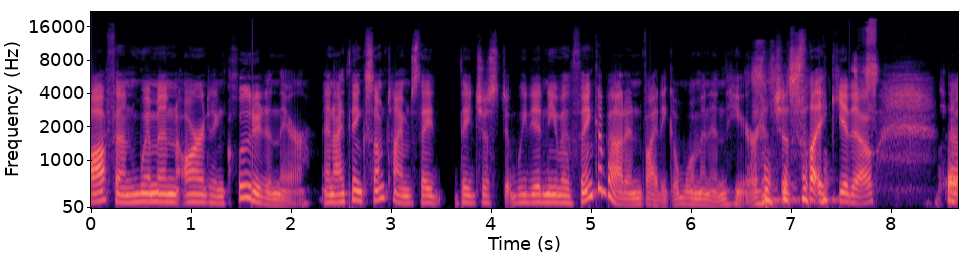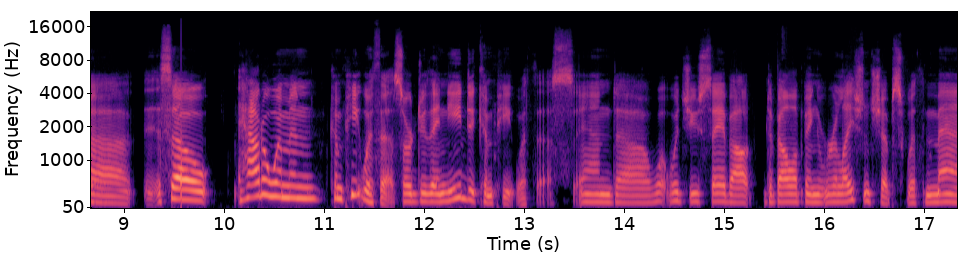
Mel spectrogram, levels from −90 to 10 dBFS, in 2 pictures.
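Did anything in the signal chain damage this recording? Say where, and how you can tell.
Yes. Tiny clicks or skips land at 1.61, 5.59 (after "didn't even think about"), 7.58, 9.57, 13.55 (between "to compete with this" and "uh what would you") and 15.53 s, on a 2-second grid. That is overlap between stream segments: at playback the player trims a few milliseconds where segment timestamps overlap, and the waveform jumps.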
